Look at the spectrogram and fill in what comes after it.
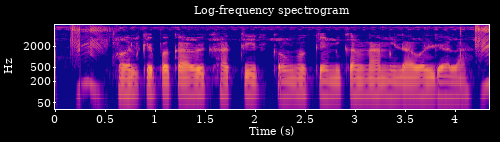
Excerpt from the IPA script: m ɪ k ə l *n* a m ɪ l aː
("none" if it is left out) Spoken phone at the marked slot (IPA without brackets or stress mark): n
